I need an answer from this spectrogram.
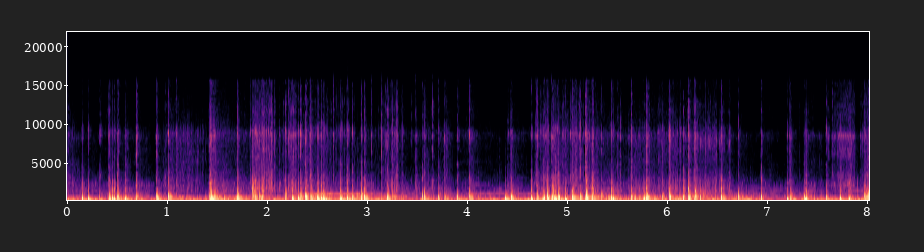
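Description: Aerial fireworks display: a dense, continuous run of shell bursts, bangs and crackles, several a second.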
